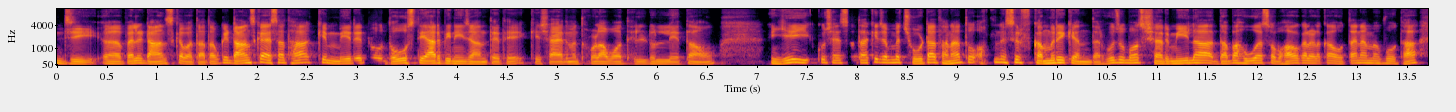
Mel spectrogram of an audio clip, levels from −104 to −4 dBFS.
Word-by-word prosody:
जी 115 -4 0 0.2
अ, 115 -2 +1
पहले 125 +4 +2
डांस 115 -1 +3
का - - -1
बताता 100 +1 -1
हूँ, 115 - -6
कि 155 - +1
डांस 140 +2 +5
का - - +4
ऐसा 155 +1 +3
था 155 +4 +2
कि 170 - 0
मेरे 130 +1 -1
तो 145 0 -8
दोस्त-यार 130 +1 +4
भी 130 -1 -1
नहीं 120 -1 0
जानते 105 -2 -1
थे, 110 +4 -3
कि 125 -3 -11
शायद 105 -2 0
मैं 110 +1 -3
थोड़ा-बहुत 110 -1 -1
हिल-डुल 105 0 -6
लेता 100 -1 -4
हूँ। 105 +7 -8 0.6
ये 155 +8 +2
कुछ 170 -3 -4
ऐसा 145 0 -4
था 150 - +2
कि - - 0
जब 170 -2 0
मैं 170 - +1
छोटा 130 +5 +2
था 125 -6 -1
ना, 135 - +3
तो 170 +1 -4
अपने 180 -1 -4
सिर्फ़ 165 -1 +2
कमरे 140 +4 +4
के 140 -4 -1
अंदर, 100 -3 -3
वो 140 - -1
जो 165 - +1
बहुत 155 +1 +1
शर्मीला, 135 +3 +2
दबा 120 +3 0
हुआ 140 +2 0
स्वभाव 125 -1 +1
का 140 - 0
लड़का 130 0 -2
होता 125 +1 -2
है - - 0
ना, 150 - +1
मैं 135 -2 -3
वो 130 -1 -4
था 115 - +3
130 Hz, 255 wpm, -24 LUFS, 115-145 Hz, 0.6 s, डांस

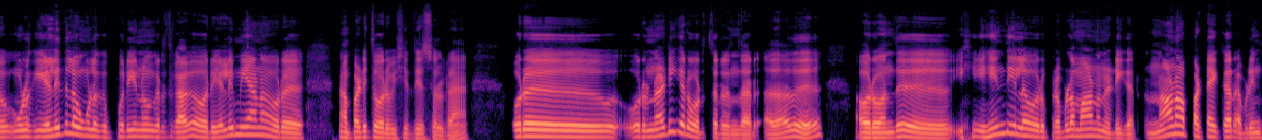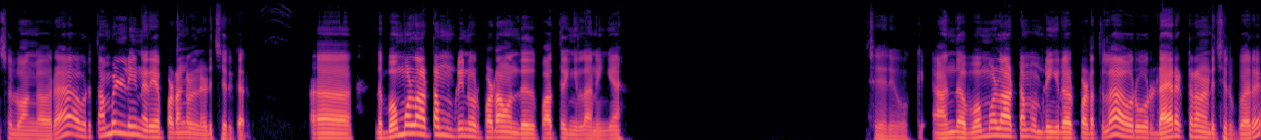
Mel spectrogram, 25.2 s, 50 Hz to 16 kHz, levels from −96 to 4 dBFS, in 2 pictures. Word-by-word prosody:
உங்களுக்கு 155 0 -2
எளிதில 205 +6 +1
உங்களுக்கு 160 -5 -3
புரியணும்ங்கிறதுக்காக, 155 -2 -1
ஒரு 135 - -3
எளிமையான 195 +2 -1
ஒரு 130 -2 +1 0.5
நான் 130 0 -2
படித்த 140 +1 -1
ஒரு 115 - 0
விஷயத்தையும் 110 -1 -7
சொல்றேன். 90 -6 -4 0.6
ஒரு 165 +1 +5 1.0
ஒரு 150 0 -1
நடிகர் 230 - 0
ஒருத்தர் 120 -3 -3
இருந்தார். 105 -1 -2
அதாவது 135 +7 +1 0.6
அவரு 130 0 +5
வந்து 140 +5 -1 0.9
ஹிந்தில 220 -1 -1
ஒரு 140 - 0
பிரபலமான 165 +4 -1
நடிகர். 115 -2 -4 0.2
"நானா 205 +5 +3
படேகர்" 145 -2 +1
அப்படின்னு 125 +1 -5
சொல்லுவாங்க 105 -3 -4
அவரை. 95 - 0
அவர் 160 -4 -3
தமிழ்லயும் 220 -3 0
நிறைய 140 -1 +3
படங்கள் 125 -3 -1
நடிச்சி 105 -1 -4
ருக்கார். - - -6 0.7
அ - - -4 0.6
இந்த 125 -1 -2
"பொம்மலாட்டம்" 210 0 +4
அப்படின்னு 165 -1 -1
ஒரு 135 - -18
படம் 135 0 +3
வந்தது 115 -2 +1
பார்த்தீங்களா 105 -2 -2
நீங்க? 105 +2 -5 2.6
சரி 90 -2 -5
ஒகே. 80 - -17 0.2
அந்த 130 +3 +1
பொம்மலாட்டம் 165 +1 +2
அப்படின்கிற 135 -1 +1 0.2
படத்தில, 120 +5 -1
அவரு 150 -3 +2
ஒரு 120 - -4
டைரக்டரா 150 +1 +3
நடிச்சிருப்பாரு. 110 -2 -2
140 Hz, 130 wpm, -23 LUFS, 120-170 Hz, 2.6 s, ஒரு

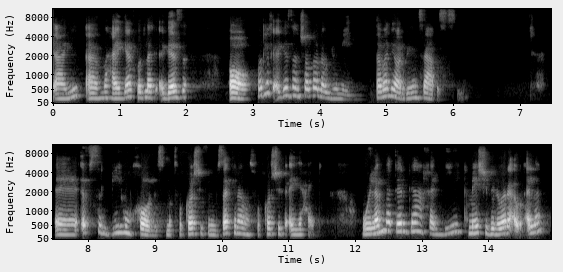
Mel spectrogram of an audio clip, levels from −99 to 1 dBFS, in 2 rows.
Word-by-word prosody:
يعني 185 +10 -3
أهم 185 +2 -3
حاجة 205 +4 -1
خُد 205 - -3
لك 205 -1 +2
أجازة 205 +3 +4 0.6
آه، 175 -4 +8
خُد 270 - -3
لك 365 - -7
أجازة 280 -2 -3
إن 255 - -10
شاء 255 -1 -4
الله 255 -4 -3
لو 200 - -10
يومين 160 -4 -18 0.3
48 205 -4 -2
ساعة 200 -1 -5
بس. - - -26 1.5
آآ، 175 -1 -1
افصل 250 - -8
بيهم 230 +4 -7
خالص، 160 -7 +3
ما 160 - -9
تفكّرش 195 +4 0
في 195 - -21
المذاكرة، 205 +6 0
ما 190 - -8
تفكّرش 195 +3 -7
في 195 -1 -10
أي 175 +1 -2
حاجة. 175 - -12 0.7
ولمّا 230 +11 +4
ترجع 285 -1 +1
خلّيك 240 +3 -10
ماشي 225 0 -3
بالورقة 195 +3 +3
وقلم 260 +4 0
205 Hz, 150 wpm, -25 LUFS, 180-250 Hz, 1.5 s, آه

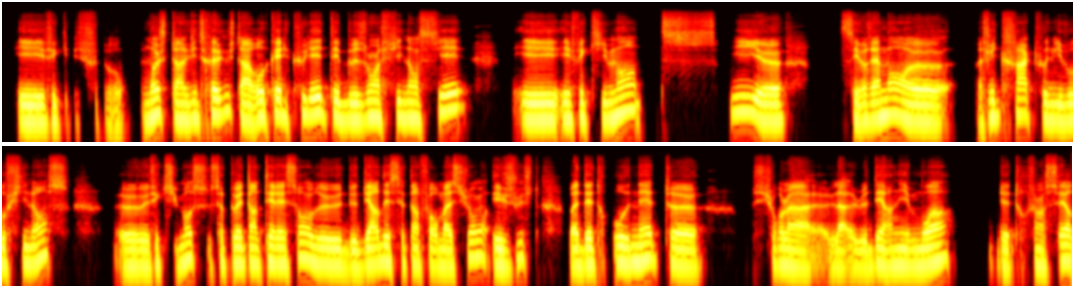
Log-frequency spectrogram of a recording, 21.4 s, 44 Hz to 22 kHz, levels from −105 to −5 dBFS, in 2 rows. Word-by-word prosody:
et 115 0 +2
effec 110 -3 -6
eff - - -17
au - - -10 0.2
moi 135 +5 +3
je 155 - -3
t'inviterais 130 +4 +2
juste 175 -3 -8
à 120 - +7
recalculer 150 +4 +3
tes 135 +1 +1
besoins 125 +3 +1
financiers 140 - -2 0.4
et 125 0 +2
effectivement, 130 +7 -1 0.2
si, 165 -2 -5
heu, 120 -1 +5 0.6
c'est - - -2
vraiment, 130 +3 +2
heu, 115 -2 +4 0.3
ric-rac 145 +3 0
au - - +1
niveau 120 0 0
finance, 130 - -4 0.5
heu, 110 0 +1
effectivement 125 +5 -4
ç - - -11
ça 125 - -5
peut 125 - -1
être 125 0 +2
intéressant 125 +4 +1
de 115 -1 +2
de 105 0 -2
garder 125 +5 +3
cette 125 0 -7
information 115 +8 -1
et 115 - +3
juste, 145 +8 -8 0.3
bah, 115 - +5
d'être 120 +1 0
honnête, 130 +3 +1
heu, 110 -2 +3 0.5
sur 120 -1 -6
la 110 -3 +1
la - - 0
le 105 0 -3
dernier 115 0 0
mois, 130 +6 +2 0.4
d'être 105 -2 -6
sincère, 120 +4 -1
125 Hz, 140 wpm, -23 LUFS, 115-140 Hz, 0.6 s, à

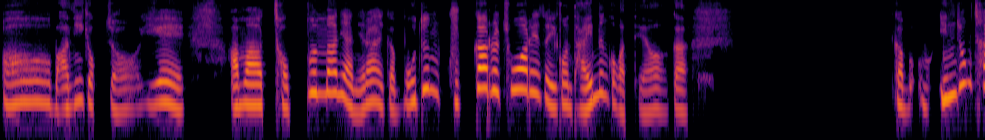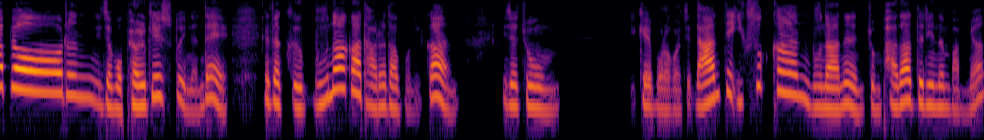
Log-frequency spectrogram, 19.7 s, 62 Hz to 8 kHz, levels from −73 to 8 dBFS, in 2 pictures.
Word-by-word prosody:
어우 235 +1 -2
많이 195 +7 -4
겪죠. 190 -5 -8
이게 220 -3 -1 0.4
아마 215 +2 +4
저뿐만이 315 - 0
아니라 205 +2 -1
그러니까 210 -6 -3
모든 320 +10 -2
국가를 345 - +4
초월해서 335 -5 +3
이건 210 +1 -2
다 185 -1 -4
있는 290 +8 0
것 - - -7
같아요. 175 +1 -8
그니까 180 -2 -3 2.0
그니까 215 - -2
뭐 190 - -14
으 - - -16
인종차별은 325 - +5
이제 210 -1 -3
뭐 190 -1 -2
별개일 210 +9 0
수도 260 - -8
있는데 200 +2 -4 0.4
일단 240 -2 -1
그 200 -2 -3
문화가 320 +9 +3
다르다 205 -3 -3
보니깐 250 0 -2 0.4
이제 215 -3 -3
좀 195 -3 -5 0.7
이렇게 - - -6
뭐라고 - - -9
하지? - - -15
나한테 250 +10 +3
익숙한 310 - -2
문화는 195 -1 -1
좀 200 -3 -9
받아들이는 215 -2 0
반면 195 +9 -9
225 Hz, 315 characters per minute, -22 LUFS, 200-295 Hz, 2.0 s, 인종차별은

